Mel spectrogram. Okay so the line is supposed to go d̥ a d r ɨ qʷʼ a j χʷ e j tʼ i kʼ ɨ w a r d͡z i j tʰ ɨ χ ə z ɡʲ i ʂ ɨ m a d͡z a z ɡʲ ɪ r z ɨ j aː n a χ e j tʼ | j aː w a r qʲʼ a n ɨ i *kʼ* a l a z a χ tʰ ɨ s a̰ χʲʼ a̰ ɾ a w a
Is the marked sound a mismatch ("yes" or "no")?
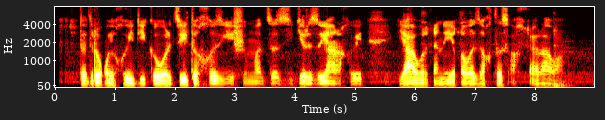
yes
